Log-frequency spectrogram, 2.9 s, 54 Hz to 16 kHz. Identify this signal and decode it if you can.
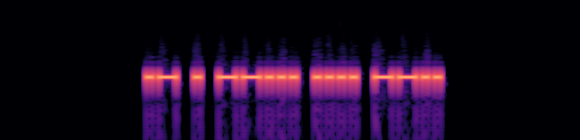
Morse code, heard as a keyed tone, about 40 wpm, 700 Hz. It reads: AE7HZ
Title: USA Call Signs - 5 Characters - 3x Character Spacing - 40wpm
